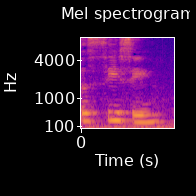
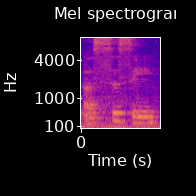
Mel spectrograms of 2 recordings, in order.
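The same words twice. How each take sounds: First: The name does not sound like 'a sissy'. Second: The name sounds like 'a sissy'. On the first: The speaker calls it right. "I think it's Assisi" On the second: The speaker calls it wrong. "I pronounced it Assisi"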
